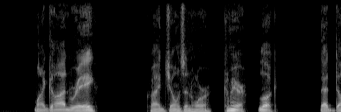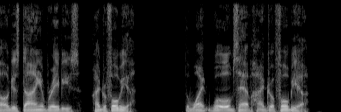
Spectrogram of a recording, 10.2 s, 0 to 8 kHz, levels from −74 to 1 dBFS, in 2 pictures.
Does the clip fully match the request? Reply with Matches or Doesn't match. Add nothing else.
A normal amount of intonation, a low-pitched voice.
Matches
